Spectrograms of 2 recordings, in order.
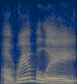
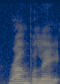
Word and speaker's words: Rambouillet: to talk about rambole ramblade is the way that Americans say the breed and it is a very very common breed that's raised in the western U.S I read just this morning that two-thirds of the western ranges have Rambles and the Shepherds and farmers are out there are going to say ramblade they're not going to say rambulay I can't even say it in the correct French pronunciation today is the 17th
